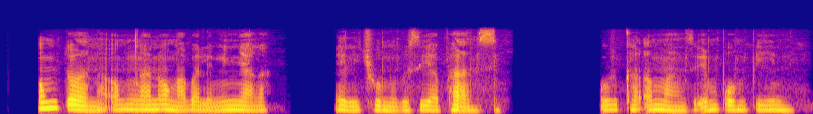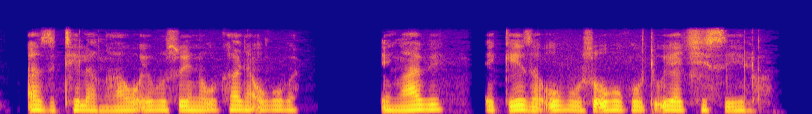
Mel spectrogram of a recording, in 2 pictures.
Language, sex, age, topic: North Ndebele, female, 36-49, health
